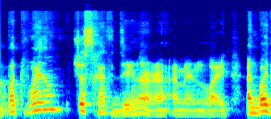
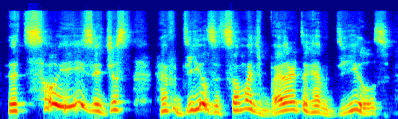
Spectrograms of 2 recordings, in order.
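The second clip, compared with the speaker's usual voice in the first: higher, smug, and falsely easygoing; imitating the officials' smug smile, higher and mocking; smug mock cheer; 6 semitones higher than usual. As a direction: sell it like it's the easiest thing. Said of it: "they have this J D Vance smile".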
